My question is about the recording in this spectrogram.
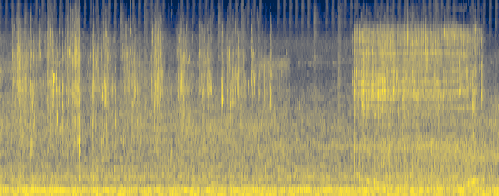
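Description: Water sloshing and splashing as fertilizer is stirred to dissolve in a plastic bucket, then a steady rush of liquid about seven seconds in as the bucket is tipped and the solution poured into a barrel, stopping shortly before the end.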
